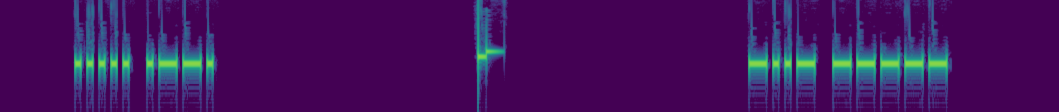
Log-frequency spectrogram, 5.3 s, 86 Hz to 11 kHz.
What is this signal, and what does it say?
Morse code, heard as a keyed tone, about 40 wpm, 700 Hz. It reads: 5 P X 0
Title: Single-Letter Single-Number 40wpm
